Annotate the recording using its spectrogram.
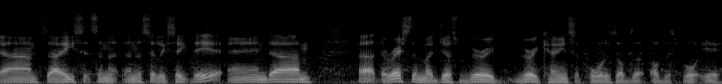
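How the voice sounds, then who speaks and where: A man with a New Zealand accent talks at a fairly quick pace, his dark, mellow tone fairly low in pitch and fairly even in intonation. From New Zealand, Wanganui. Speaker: boat racing driver. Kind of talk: interview. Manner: casual.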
